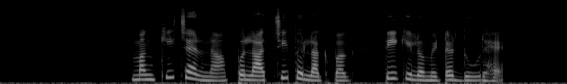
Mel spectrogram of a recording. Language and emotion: Punjabi, neutral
